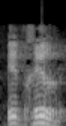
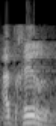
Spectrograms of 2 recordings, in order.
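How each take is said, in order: First: The word begins with an 'i' vowel. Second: The word begins with an 'a' vowel. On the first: The speaker calls it right. "tetapi dibaca idkhir" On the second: The speaker calls it wrong. "bukan adkhir"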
